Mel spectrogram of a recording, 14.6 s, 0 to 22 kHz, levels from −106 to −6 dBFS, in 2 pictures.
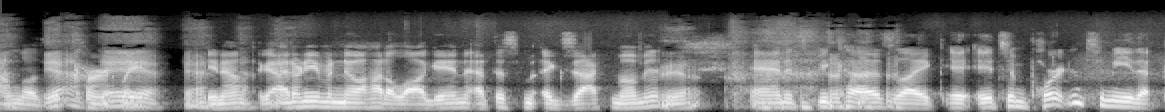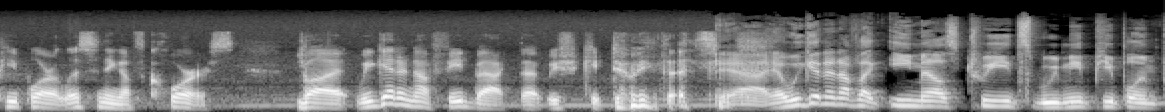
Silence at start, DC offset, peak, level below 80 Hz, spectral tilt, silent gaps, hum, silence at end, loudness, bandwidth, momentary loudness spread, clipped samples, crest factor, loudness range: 0 s; under 0.1%; -2 dBFS; -62 dBFS; -5 dB/octave; none; none; 0 s; -16 LUFS; 13 kHz; 5 LU; under 0.1%; 14 dB; 2 LU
